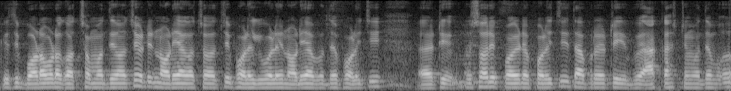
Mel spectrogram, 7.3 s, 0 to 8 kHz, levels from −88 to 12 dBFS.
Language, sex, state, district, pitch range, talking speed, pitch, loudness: Odia, male, Odisha, Khordha, 130-140 Hz, 220 wpm, 135 Hz, -16 LUFS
